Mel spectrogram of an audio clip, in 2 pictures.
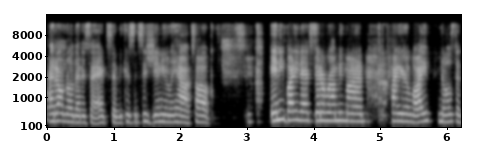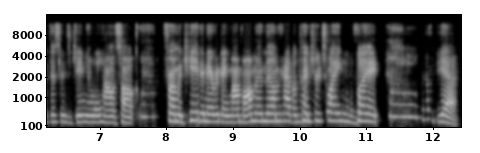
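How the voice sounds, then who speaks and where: Brief: young mom livestreaming from home, high, sharp voice, profane and combative with her chat. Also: steady tone, brisk, poor audio. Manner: profane, confrontational toward commenters; calls out to kids around the house.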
